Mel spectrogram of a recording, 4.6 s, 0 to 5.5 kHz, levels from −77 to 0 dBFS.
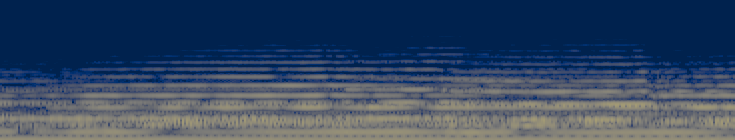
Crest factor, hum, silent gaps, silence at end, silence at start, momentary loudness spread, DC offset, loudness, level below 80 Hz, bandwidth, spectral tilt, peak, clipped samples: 14 dB; none; none; 0 s; 0 s; 3 LU; 1%; -30 LUFS; -62 dBFS; 2.8 kHz; -13.5 dB/octave; -16 dBFS; under 0.1%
